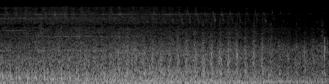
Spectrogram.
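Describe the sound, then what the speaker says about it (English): An enemy helicopter in Call of Duty: Modern Warfare 2 thunders steadily overhead, a loud, constant rotor chop and engine roar filling the scene without pause. "Chopper inbound, keep low."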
